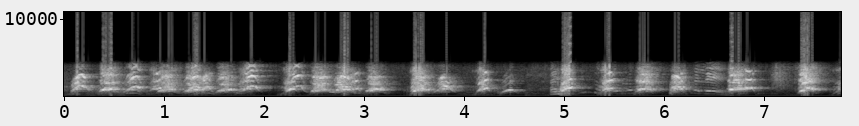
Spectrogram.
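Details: Chihuahuas getting excited, several small dogs barking in dense runs of shrill, rapid yaps, almost unbroken for several seconds, then spaced barks and a whining squeal, with faint speech behind.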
